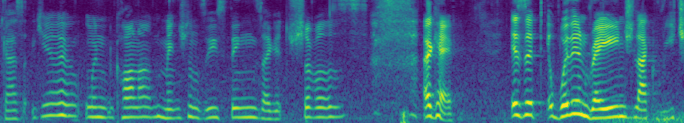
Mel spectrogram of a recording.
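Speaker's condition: No condition

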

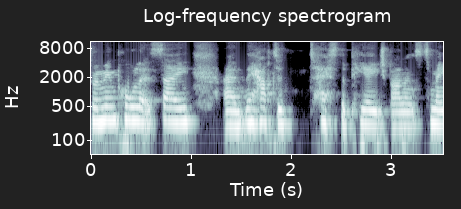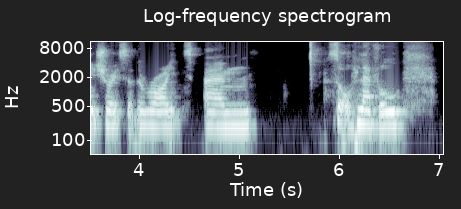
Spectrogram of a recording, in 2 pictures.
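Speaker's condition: Bilateral cleft lip and palate; congenital

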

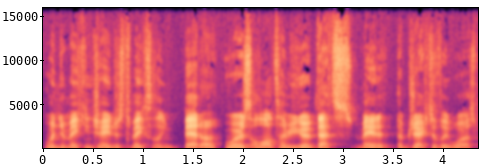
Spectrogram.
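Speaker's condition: No condition

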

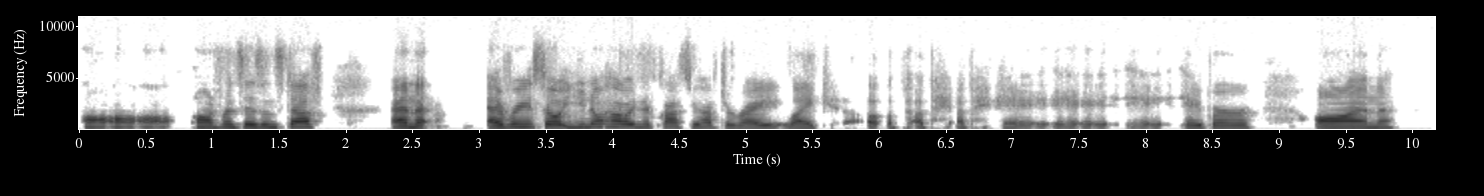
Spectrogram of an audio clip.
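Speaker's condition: Stutter; past speech therapy, used fluency strategies, phone listener once thought the line was cutting out; stutters openly all the time, uses strategies less than before; stutters through words, speech improves with drinking; repeated sounds, blocks

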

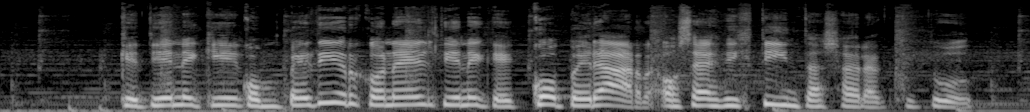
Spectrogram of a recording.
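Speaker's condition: No condition

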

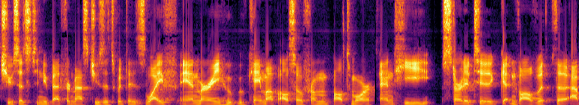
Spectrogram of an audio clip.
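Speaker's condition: No condition

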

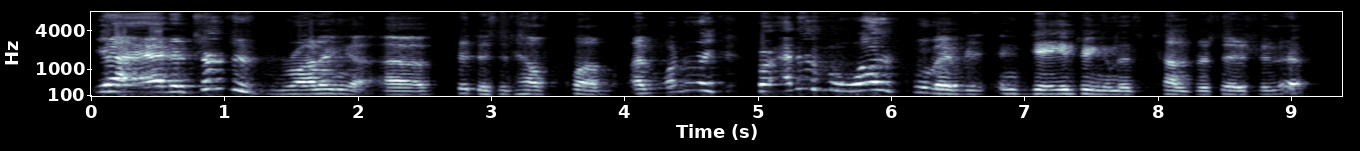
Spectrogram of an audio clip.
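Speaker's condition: Cerebral palsy; muscles lost faster without regular activity

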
